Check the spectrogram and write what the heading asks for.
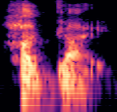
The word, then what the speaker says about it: Haggai: hand he came to zerubbabel now the word hagai by the way is pronounced hand guy right ha guy and the second name here is zerubbabel now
